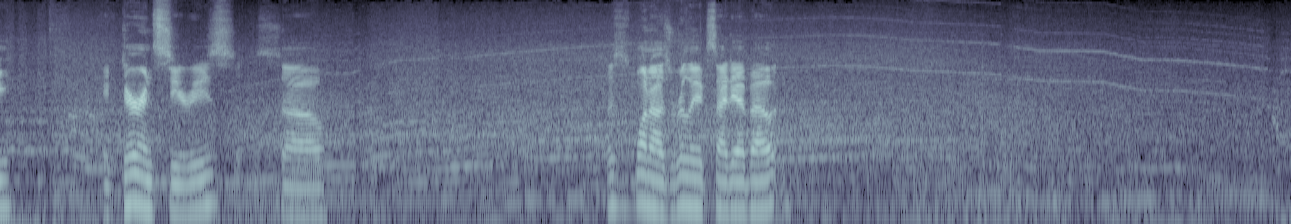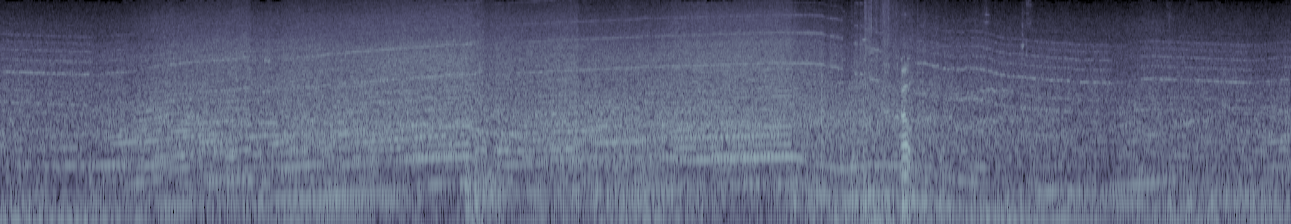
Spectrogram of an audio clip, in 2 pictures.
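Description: Other racing cars' engines drone nearby.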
